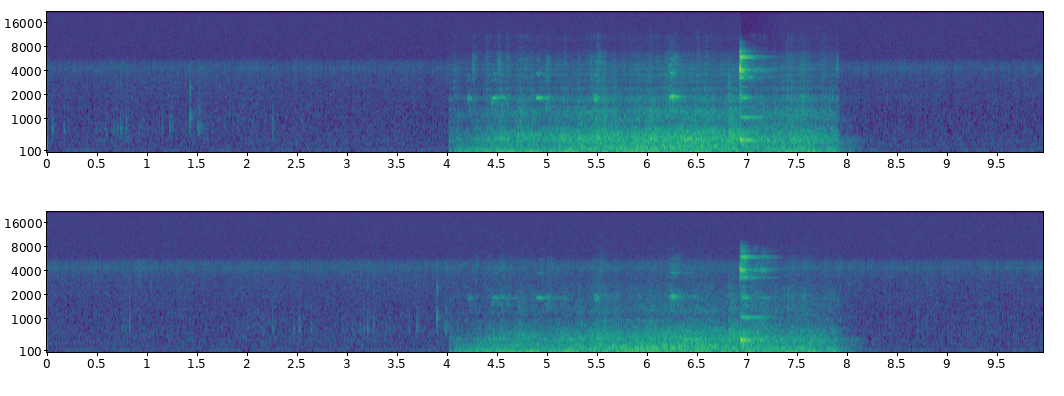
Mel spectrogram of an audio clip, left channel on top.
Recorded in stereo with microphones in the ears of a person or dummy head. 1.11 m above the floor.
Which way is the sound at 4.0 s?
65° left (ahead or behind).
